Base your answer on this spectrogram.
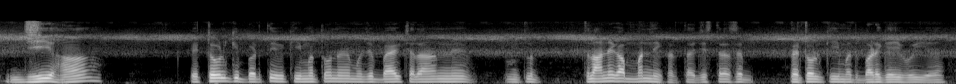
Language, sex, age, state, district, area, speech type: Urdu, male, 30-45, Bihar, Supaul, urban, spontaneous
